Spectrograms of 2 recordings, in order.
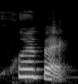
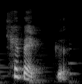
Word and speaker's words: Québec: okay so let's see quebec is an english pronunciation and the french pronunciation is quebec correct their slogan is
